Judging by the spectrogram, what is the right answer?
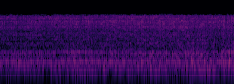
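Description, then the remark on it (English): The engine of an approaching tape truck rumbles steadily at a constant loudness, a low droning hum with a gritty mechanical texture. No voices are heard. “When the truck gets close enough, I'll put the searchlight in the driver's face like before.”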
